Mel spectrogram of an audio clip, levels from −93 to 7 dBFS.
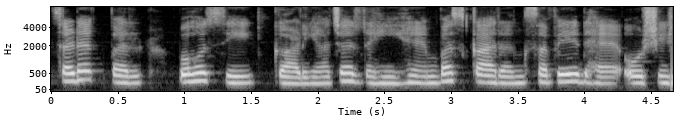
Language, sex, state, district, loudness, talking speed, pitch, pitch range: Hindi, female, Goa, North and South Goa, -14 LUFS, 205 wpm, 210 Hz, 195-235 Hz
